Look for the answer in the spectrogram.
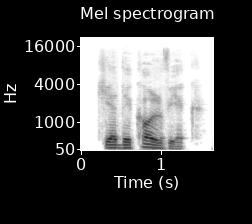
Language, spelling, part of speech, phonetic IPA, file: Polish, kiedykolwiek, adverb, [ˌcɛdɨˈkɔlvʲjɛk], Pl-kiedykolwiek.ogg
